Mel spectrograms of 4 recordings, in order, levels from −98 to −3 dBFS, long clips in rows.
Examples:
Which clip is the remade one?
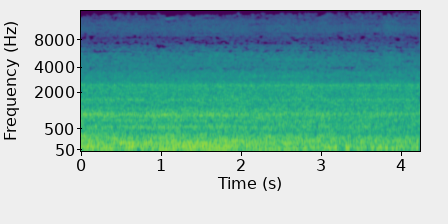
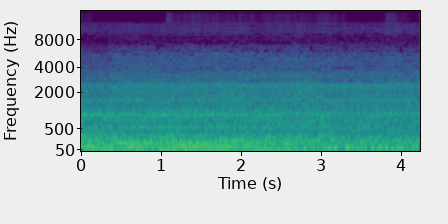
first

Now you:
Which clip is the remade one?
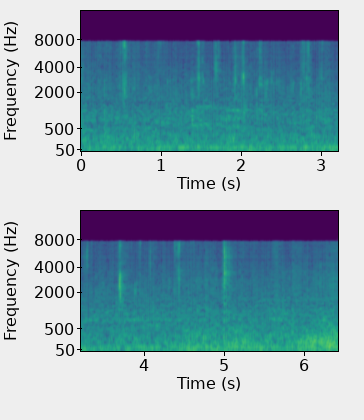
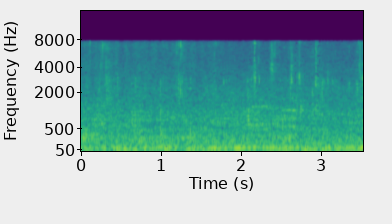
first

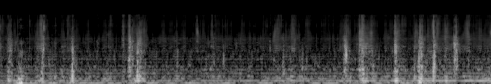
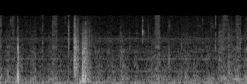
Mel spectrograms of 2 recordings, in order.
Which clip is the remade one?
first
